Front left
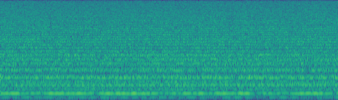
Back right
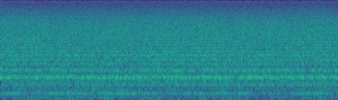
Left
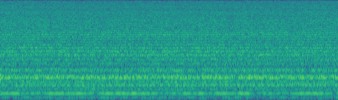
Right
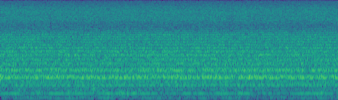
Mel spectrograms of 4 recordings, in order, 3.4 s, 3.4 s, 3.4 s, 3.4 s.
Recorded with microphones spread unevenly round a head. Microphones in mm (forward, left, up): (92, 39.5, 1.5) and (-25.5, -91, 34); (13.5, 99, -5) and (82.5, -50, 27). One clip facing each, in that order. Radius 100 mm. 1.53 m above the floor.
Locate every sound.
0.0 s a drone: 70° left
